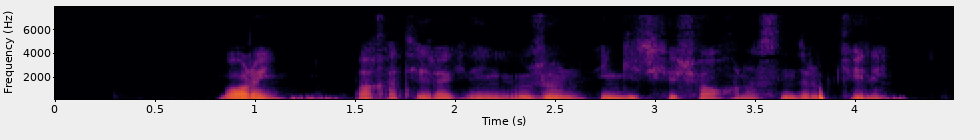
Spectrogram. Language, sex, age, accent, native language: Uzbek, male, 25-34, Namangan, Uzbek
